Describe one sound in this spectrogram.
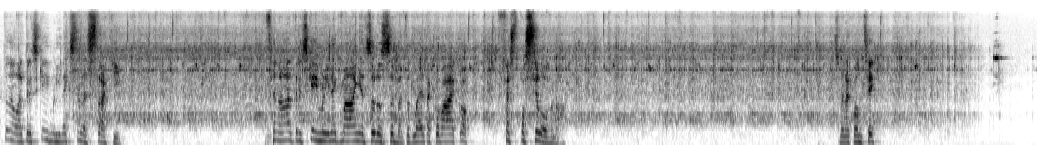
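A hand coffee grinder grinds beans with a steady rasping whir.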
